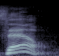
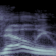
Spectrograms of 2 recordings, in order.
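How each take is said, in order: First: The word ends plainly without an added vowel. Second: The word ends with an added 'ee' sound. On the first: This is the standard way of saying it. "Now he says Zelle" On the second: This is the usual quirky way of saying it. "He always says Zelly"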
